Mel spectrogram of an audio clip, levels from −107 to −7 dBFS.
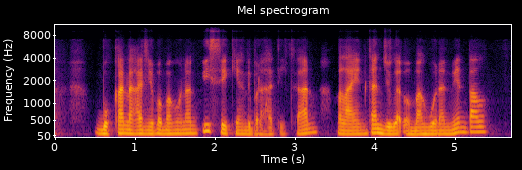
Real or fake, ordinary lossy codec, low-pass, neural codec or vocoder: fake; Opus, 24 kbps; 7.2 kHz; codec, 16 kHz, about 1 kbps, DyCAST, with the encoder's durations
